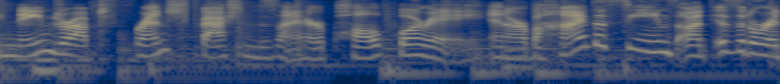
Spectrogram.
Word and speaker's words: Poiret: Paul Poiret. I thought it might or be. Or if you really want to French it up, Paul Poiret.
